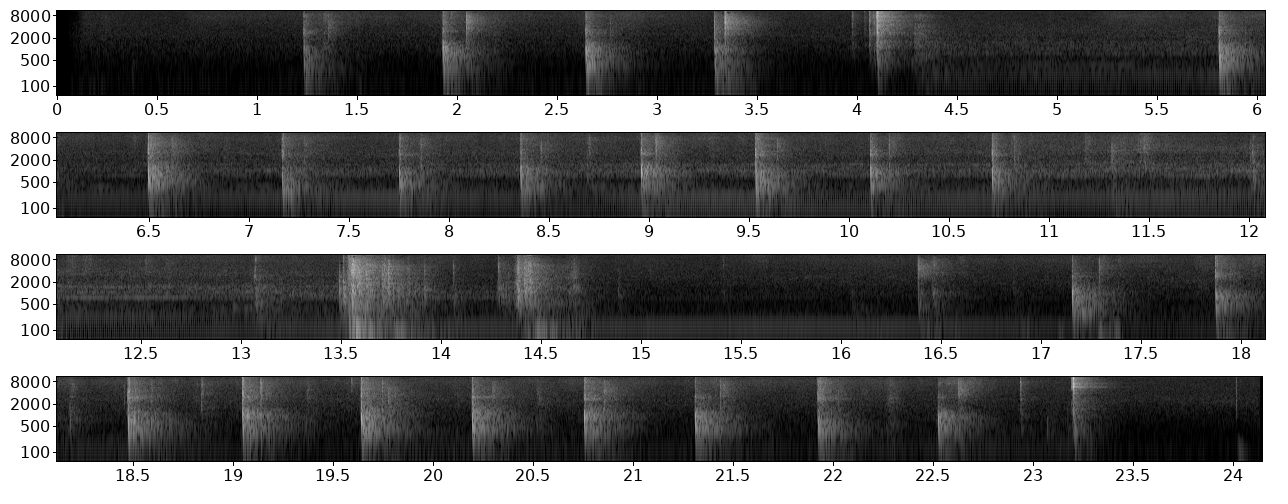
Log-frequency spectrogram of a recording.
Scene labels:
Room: living room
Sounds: footsteps, window, light switch

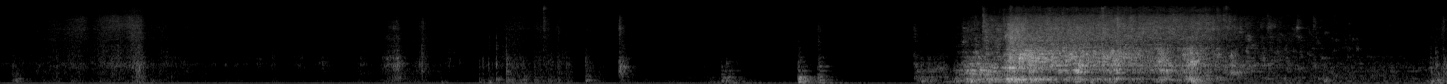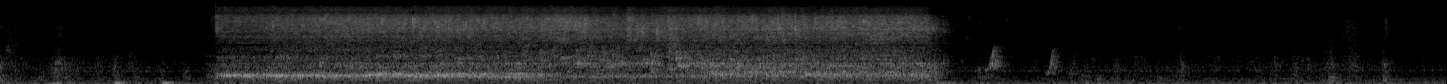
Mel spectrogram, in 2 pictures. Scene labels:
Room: bathroom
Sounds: toilet flushing, footsteps, running water

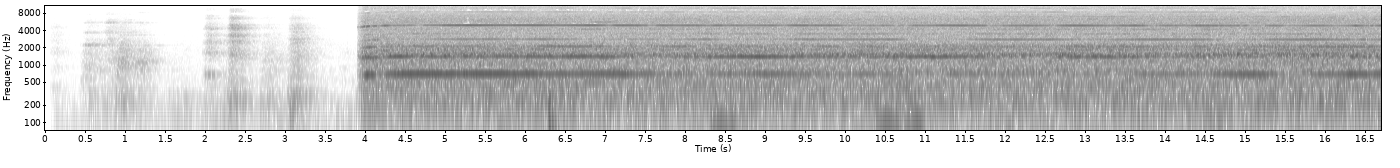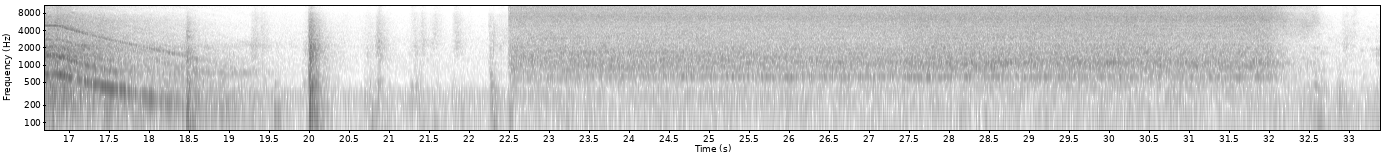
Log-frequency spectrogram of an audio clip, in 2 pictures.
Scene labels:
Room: kitchen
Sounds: cutlery and dishes, vacuum cleaner, footsteps, running water

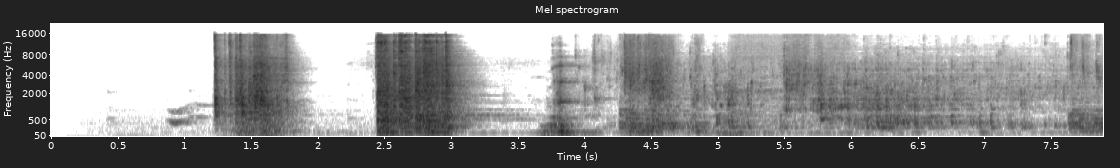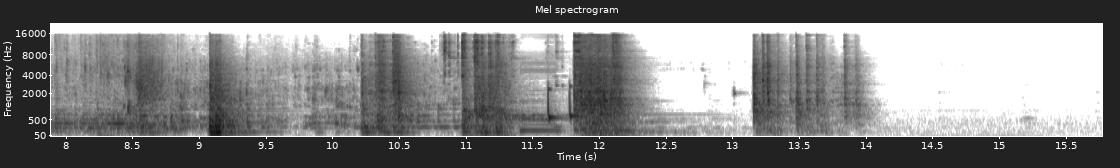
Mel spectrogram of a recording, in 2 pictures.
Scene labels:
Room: kitchen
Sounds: cutlery and dishes, running water, phone ringing

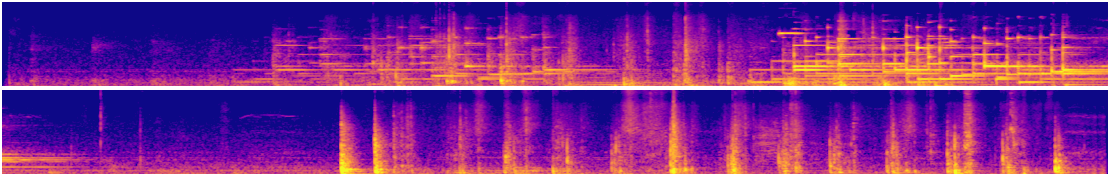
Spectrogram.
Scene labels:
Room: hallway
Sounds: phone ringing, footsteps

